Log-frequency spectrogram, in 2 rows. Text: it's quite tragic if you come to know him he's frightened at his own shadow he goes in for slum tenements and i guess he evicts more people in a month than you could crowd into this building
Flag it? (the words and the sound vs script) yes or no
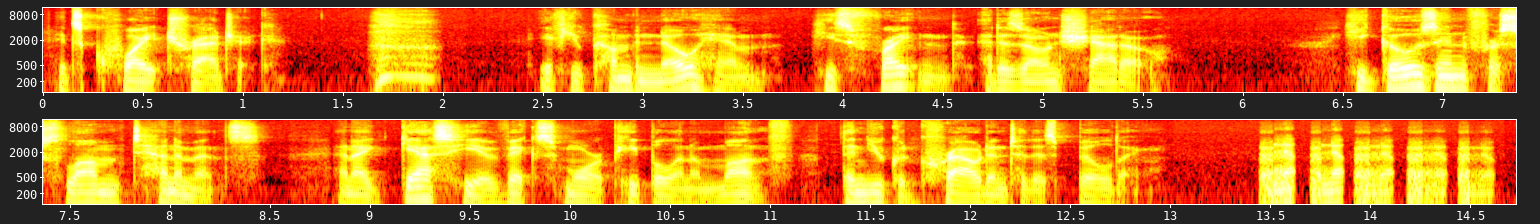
yes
